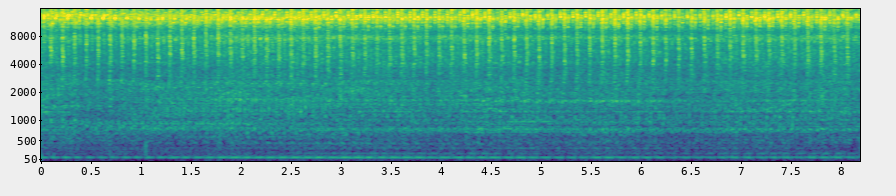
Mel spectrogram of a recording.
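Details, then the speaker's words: Dodge Charger Hemi V8 idling with a steady sharp knock about four times a second, suspected bottom-end (rod) knock, not extremely loud; MDS solenoids ruled out and the oil pan likely has to come off. "when you rev this thing up you can hear that bottom in not extremely loud"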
